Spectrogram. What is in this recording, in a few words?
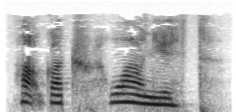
i send the news, Cayuga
